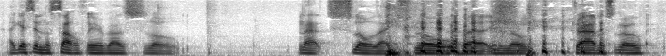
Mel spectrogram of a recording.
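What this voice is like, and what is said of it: Strong Southern US accent. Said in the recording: “People understand my accent... what is ... saying, though? What kind of language is ... speaking?... oh, you changed on. You talk proper now.”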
